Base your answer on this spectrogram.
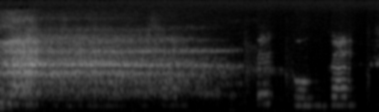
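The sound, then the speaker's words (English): A big breath during a guided breathing exercise: a long, airy rush that slowly fades over about three seconds, followed by a few short voiced sounds. “Big inhale. And a big exhale.”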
